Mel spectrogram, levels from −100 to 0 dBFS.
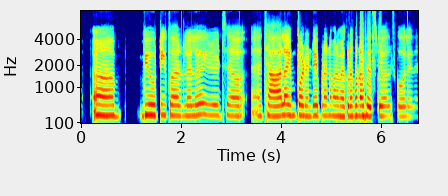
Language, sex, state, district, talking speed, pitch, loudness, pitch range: Telugu, female, Andhra Pradesh, Anantapur, 115 wpm, 225 Hz, -16 LUFS, 220-235 Hz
